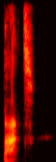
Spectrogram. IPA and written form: bæt (bat)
